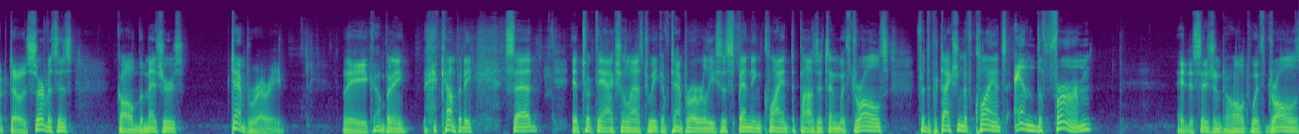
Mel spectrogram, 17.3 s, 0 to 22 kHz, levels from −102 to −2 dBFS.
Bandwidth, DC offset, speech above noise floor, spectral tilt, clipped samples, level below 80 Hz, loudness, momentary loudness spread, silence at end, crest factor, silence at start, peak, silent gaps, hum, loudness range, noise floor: 15.5 kHz; under 0.1%; 43 dB; -5.5 dB/octave; under 0.1%; -38 dBFS; -23 LUFS; 6 LU; 0 s; 18 dB; 0 s; -6 dBFS; none; none; 3 LU; -66 dBFS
